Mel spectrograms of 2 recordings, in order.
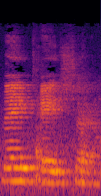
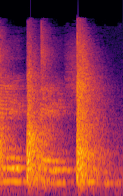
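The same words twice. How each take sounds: First: Said in the usual way. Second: Vacation said slow and loud, syllable by syllable; counting syllables. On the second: Shown as a demonstration. Teacher counts syllables for the class, slow and loud. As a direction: beat out Va-ca-tion one syllable at a time. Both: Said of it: "Let's count it out".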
